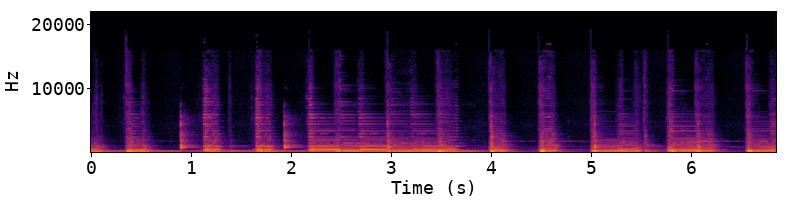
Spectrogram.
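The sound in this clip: Guitar chords strummed in two alternating down-up strumming patterns: loud, bright chord strokes in a lively, uneven rhythm, with many sharp attacks and short ringing chords in between, played alone without voices.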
